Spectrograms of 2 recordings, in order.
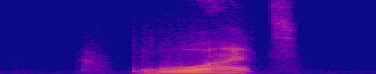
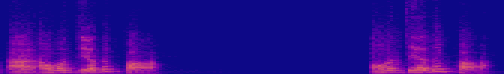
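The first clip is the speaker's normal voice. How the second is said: lightly voiced cat asking for more; cat's voice; 5 semitones higher, 7 dB quieter, faster than usual. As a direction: speak for the cat, a touch higher. Voicing the cat's wish.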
